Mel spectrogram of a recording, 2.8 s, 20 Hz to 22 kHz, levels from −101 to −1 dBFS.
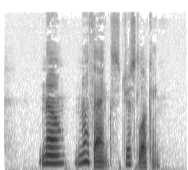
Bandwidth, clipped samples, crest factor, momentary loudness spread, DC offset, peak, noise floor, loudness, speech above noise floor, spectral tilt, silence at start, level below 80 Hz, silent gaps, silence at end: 16 kHz; under 0.1%; 20 dB; 12 LU; under 0.1%; -10 dBFS; -65 dBFS; -28 LUFS; 37 dB; -6 dB/octave; 0.6 s; -66 dBFS; none; 0.45 s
